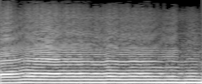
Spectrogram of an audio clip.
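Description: A deep male voice chanting a long, held 'Om', steady in pitch, over a constant background drone.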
